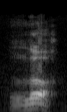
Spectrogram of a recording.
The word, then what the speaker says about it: לא: and so clearly recognized, everyone just knows to pronounce it as lo.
